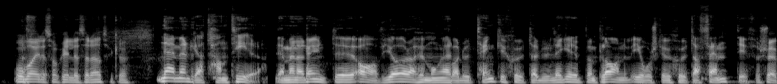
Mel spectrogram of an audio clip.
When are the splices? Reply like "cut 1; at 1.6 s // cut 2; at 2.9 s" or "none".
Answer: cut 1; at 1.9 s // cut 2; at 2.7 s // cut 3; at 3.1 s // cut 4; at 4.5 s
